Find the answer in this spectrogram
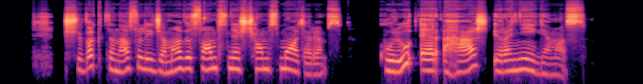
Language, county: Lithuanian, Šiauliai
